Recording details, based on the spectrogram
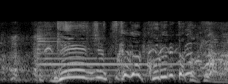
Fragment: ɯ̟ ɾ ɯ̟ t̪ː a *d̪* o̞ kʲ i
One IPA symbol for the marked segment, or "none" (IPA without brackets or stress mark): t̪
